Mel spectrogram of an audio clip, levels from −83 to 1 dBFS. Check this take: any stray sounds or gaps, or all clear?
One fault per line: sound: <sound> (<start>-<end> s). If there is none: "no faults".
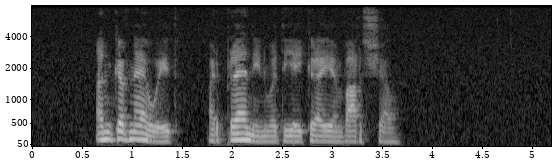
no faults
